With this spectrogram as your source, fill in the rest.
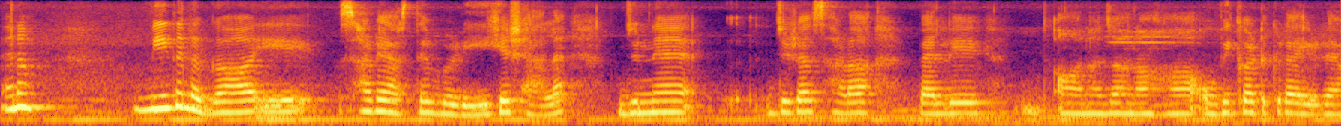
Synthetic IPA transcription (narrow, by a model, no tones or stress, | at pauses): ɛːnãː | niːt̪aləɡːaːḛːsaːɽeːaːst̪eːbəɽiːkeːʃɛːlɛː | d͡ʒɪnːɛ̃ː | d͡ʒeːɽaːsaːɽaː | pɛːleː | aːnaːd͡ʒaːnaːɦãːʔoːʋiːkəʈkəɽaːiːɾea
